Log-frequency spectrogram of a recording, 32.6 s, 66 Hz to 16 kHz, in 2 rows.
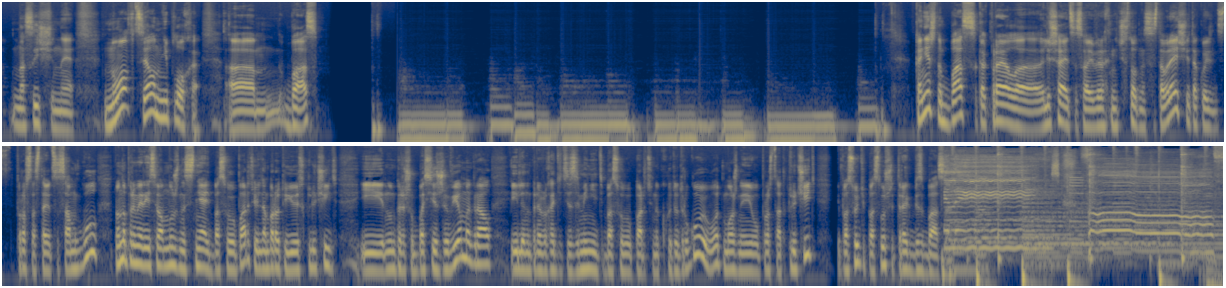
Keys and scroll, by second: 4.9 space, 11.6 space, 28.8 space.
